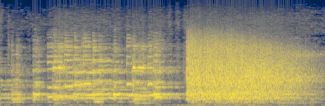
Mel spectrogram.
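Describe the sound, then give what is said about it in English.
A single loud gunshot, fired in a sewer beneath Vienna, bursts in abruptly after a stretch of zither music and leaves a long, broad, rumbling tail that slowly fades away. “That was the shot that killed Harry Lime.”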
